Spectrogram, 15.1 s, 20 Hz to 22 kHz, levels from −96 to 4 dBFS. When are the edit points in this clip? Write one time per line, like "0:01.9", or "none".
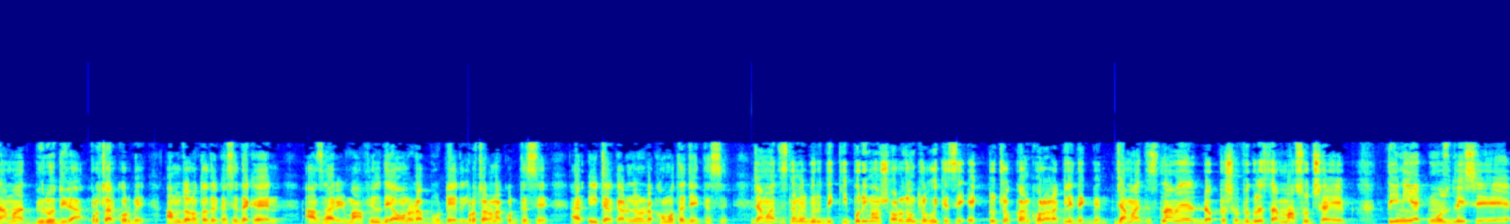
0:00.9
0:04.6
0:07.5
